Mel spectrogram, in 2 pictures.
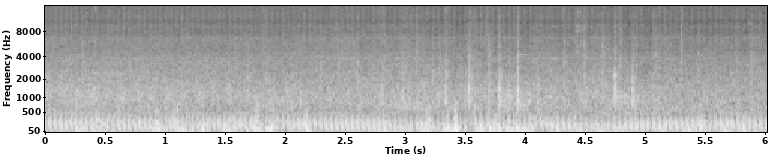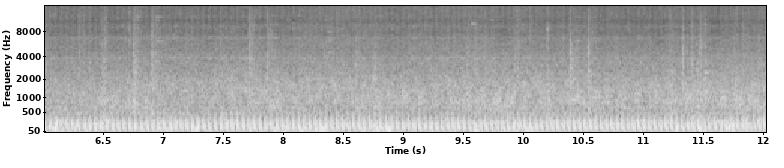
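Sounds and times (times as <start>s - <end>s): small locomotive engine running: 0.0s - 12.0s
train clicks and rattles: 2.6s - 12.0s.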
